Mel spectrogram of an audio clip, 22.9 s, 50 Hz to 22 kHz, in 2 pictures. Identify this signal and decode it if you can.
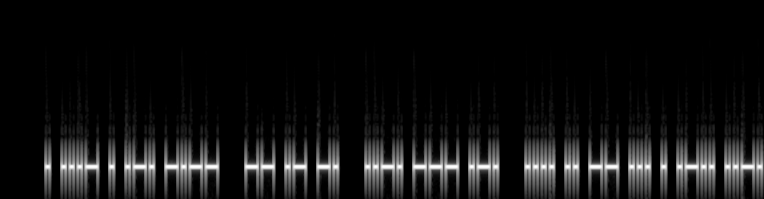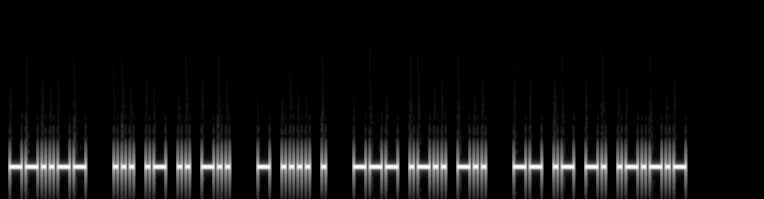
Morse code, heard as a keyed tone, about 20 wpm, 700 Hz. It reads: EVERY MAN FOR HIMSELF, SAID THE OLD MAN.
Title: Sentences from Top 1600 Words 20wpm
